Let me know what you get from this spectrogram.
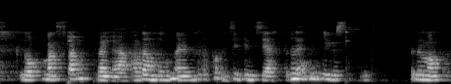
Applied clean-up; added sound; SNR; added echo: neural mask model DeepFilterNet 3.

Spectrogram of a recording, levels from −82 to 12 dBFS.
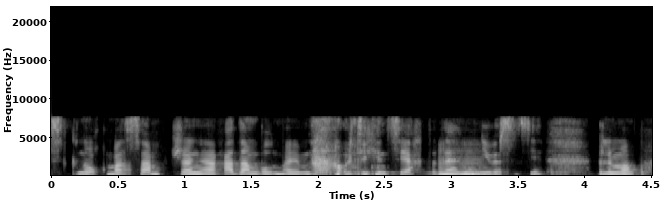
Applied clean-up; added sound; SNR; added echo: none; none; none; none.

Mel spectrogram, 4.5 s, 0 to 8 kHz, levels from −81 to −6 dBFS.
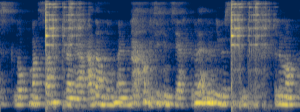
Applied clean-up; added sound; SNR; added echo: none; Cutlery, silverware / Dishes, pots, and pans; 0 dB; reverberation time 0.6 s.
